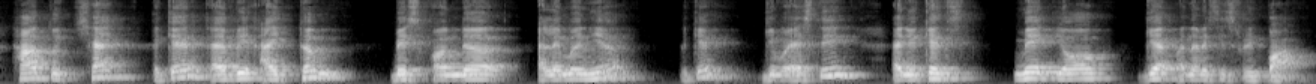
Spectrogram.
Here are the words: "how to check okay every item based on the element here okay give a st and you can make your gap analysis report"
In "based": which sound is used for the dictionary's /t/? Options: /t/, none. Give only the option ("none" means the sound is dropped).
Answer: none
